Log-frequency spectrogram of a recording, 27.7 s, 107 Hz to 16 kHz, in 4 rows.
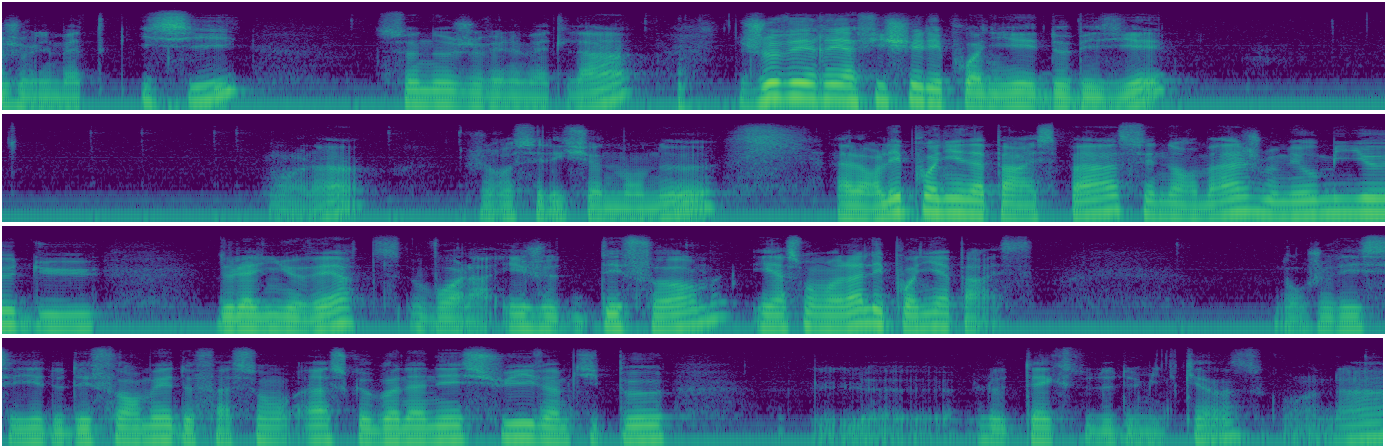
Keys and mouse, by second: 1.9-3.9 drag, 5.5 click, 7.5 click, 15.3-17.9 drag, 19.8-21.9 drag, 26.2-27.6 drag.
